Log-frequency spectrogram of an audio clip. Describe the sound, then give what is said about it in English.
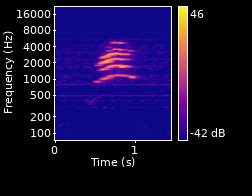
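A single short meow from a cat named Kitty, clear, rising then falling in pitch over about half a second, alone against silence. “Not you, Kitty. It's not your turn.”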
